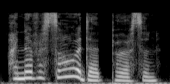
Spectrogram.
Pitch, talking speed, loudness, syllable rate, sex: 245 Hz, 210 wpm, -17 LUFS, 5.4 syllables/s, female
